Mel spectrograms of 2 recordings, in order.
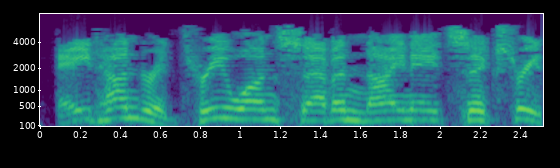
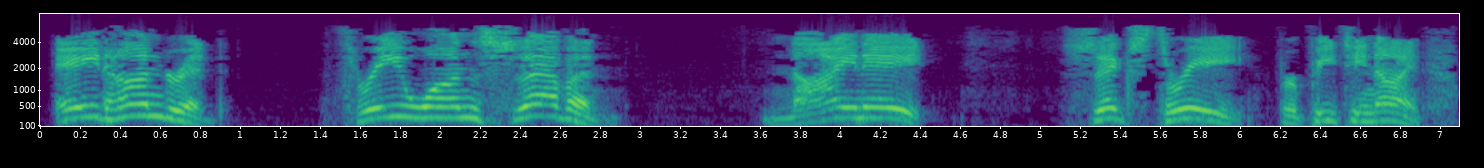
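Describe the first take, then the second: First: The number is said fast. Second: The number is said slowly.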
